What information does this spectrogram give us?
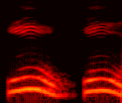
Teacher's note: قاف ہیوی ہے تو آپ اس کو قو اس طرح سے پڑھیں گے بیک آف دا ٹنگ کو اپ کر کے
